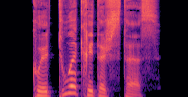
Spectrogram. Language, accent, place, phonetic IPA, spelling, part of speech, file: German, Germany, Berlin, [kʊlˈtuːɐ̯ˌkʁiːtɪʃstəs], kulturkritischstes, adjective, De-kulturkritischstes.ogg
- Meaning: strong/mixed nominative/accusative neuter singular superlative degree of kulturkritisch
